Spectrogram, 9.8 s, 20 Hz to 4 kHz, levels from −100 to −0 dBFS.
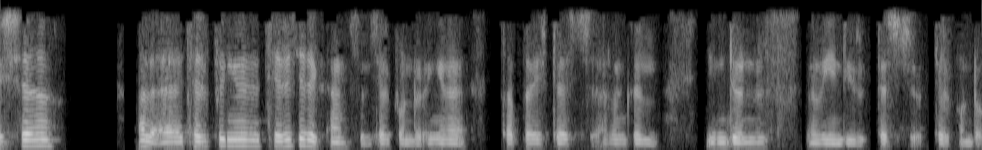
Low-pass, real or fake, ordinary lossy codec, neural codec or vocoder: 3.6 kHz; real; MP3, 24 kbps; none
